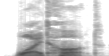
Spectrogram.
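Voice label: "white-hot", British English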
